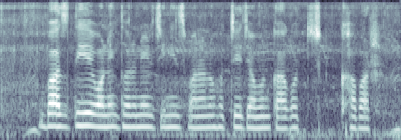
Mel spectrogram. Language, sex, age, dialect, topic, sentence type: Bengali, female, 18-24, Western, agriculture, statement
